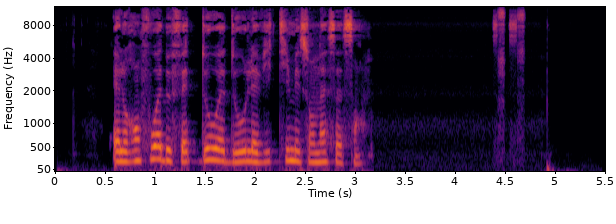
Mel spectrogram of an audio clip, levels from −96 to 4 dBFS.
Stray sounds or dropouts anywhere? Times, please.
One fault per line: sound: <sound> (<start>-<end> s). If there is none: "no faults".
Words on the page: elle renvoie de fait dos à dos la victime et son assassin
sound: laugh (4.4-4.7 s)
